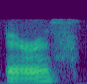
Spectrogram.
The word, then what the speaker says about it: Ferriss: My name is Scott Ferris. Last name is spelled F-E-R-R-I-S-S.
